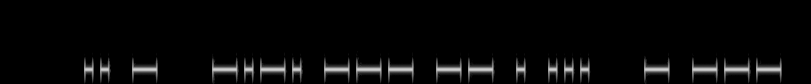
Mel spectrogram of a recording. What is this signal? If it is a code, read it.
Morse code, heard as a keyed tone, about 17 wpm, 700 Hz. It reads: IT COMES TO
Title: Speed-Racing - Sets of 3 Words 15wpm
